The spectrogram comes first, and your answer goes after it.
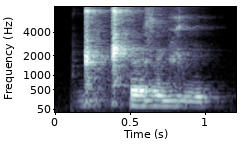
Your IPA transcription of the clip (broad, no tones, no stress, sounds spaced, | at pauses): ɡ͡ǁ ʊ ǁʰ ɛ z ɛ̃ vʲ ʊ ŋ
